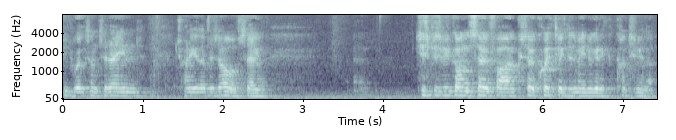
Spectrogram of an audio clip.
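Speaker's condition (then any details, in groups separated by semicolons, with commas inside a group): Parkinson's disease; on medication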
